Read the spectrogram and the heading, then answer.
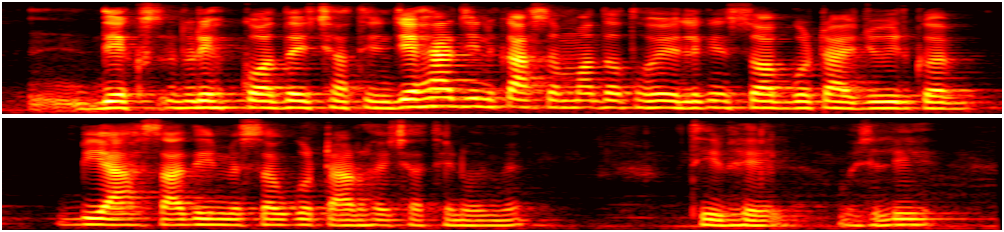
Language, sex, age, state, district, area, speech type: Maithili, female, 45-60, Bihar, Samastipur, rural, spontaneous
